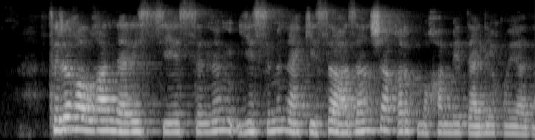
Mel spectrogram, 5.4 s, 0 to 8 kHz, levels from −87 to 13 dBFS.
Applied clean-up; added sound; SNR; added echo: none; none; none; reverberation time 0.7 s.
